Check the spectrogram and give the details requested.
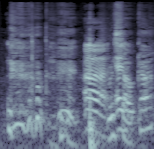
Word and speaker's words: Rusalka: One of my favorite productions I ever was a dresser on was an opera called Rusalka. Call me? Rusalka? Rusalka. Yeah. Can you spell that? Ruskla. Rusalka. It's a Russian opera.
